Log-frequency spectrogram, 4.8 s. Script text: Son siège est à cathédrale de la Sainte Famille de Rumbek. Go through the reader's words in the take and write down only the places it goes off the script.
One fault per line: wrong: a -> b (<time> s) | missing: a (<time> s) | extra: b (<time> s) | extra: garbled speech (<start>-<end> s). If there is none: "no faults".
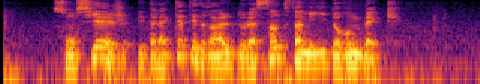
extra: la (1.6 s)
